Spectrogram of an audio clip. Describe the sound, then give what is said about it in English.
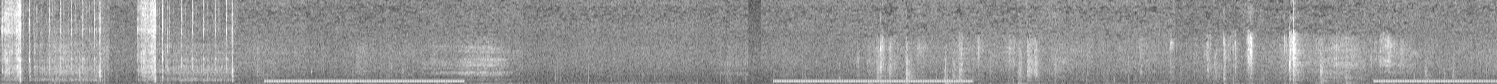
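A harvest yellow wall telephone is picked up and dialed with a few quick clicks to call a cleaning business, then a steady ringback tone repeats three times, each about two seconds long, with pauses between. No one answers. “Reaching for his harvest yellow wall phone, Buster Lee called Cooper's Cleaners”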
